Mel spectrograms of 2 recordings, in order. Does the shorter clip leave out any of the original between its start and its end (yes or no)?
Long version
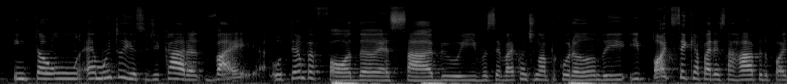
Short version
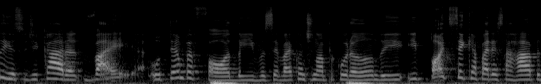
yes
